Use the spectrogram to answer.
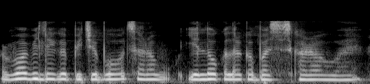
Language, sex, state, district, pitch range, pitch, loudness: Hindi, female, Arunachal Pradesh, Papum Pare, 225-240 Hz, 230 Hz, -14 LUFS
